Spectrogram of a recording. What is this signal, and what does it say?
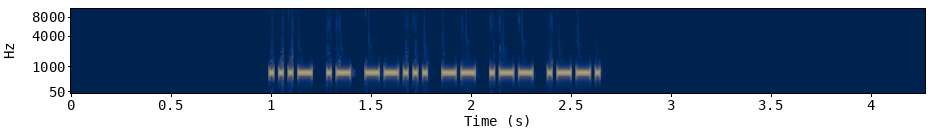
Morse code, heard as a keyed tone, about 51 wpm, 700 Hz. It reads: VA7MWP
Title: DXCC-100 Call Signs - 6 Characters - Repeated 2x - 50wpm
